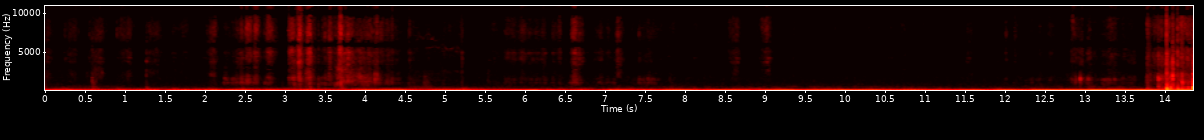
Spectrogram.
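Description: Flat paintbrush stroking acrylic paint onto a ceramic tile coaster as a base coat: soft, irregular scratching strokes, busiest a couple of seconds in. A steady low hum runs underneath.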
